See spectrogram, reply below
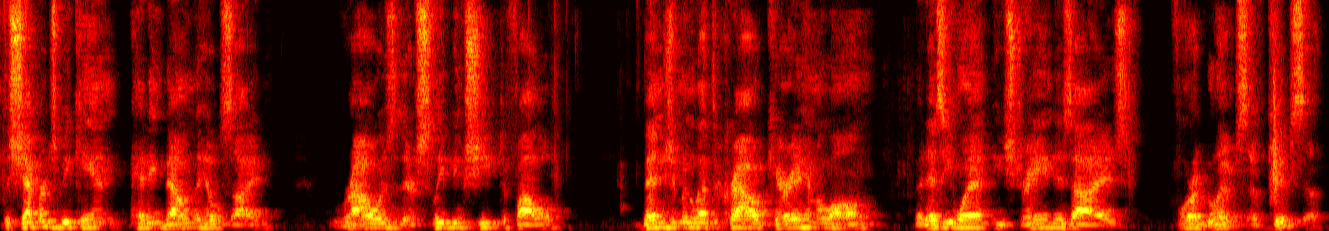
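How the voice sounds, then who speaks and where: A man narrates a storybook tale with slow, measured expression. His voice sits at an ordinary male pitch and comes from a little way off, with the room echoing around it. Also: steady tone. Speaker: story reader. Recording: roomy echo, distant from mic.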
